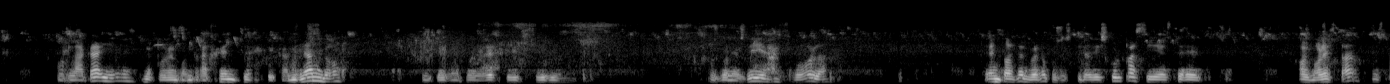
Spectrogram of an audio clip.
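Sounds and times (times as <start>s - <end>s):
faint birds chirping and twittering: 0.0s - 13.8s
speech: 0.6s - 3.6s, 4.2s - 6.0s, 7.1s - 8.5s, 9.8s - 13.8s.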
